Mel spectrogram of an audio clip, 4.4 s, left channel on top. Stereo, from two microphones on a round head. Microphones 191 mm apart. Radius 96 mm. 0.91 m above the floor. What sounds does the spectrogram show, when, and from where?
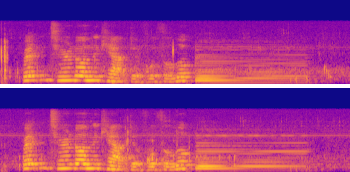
0.3 s a man speaking: 30° right (ahead or behind), 0.9 m
2.4 s a piano: 40° left (ahead or behind), 0.9 m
